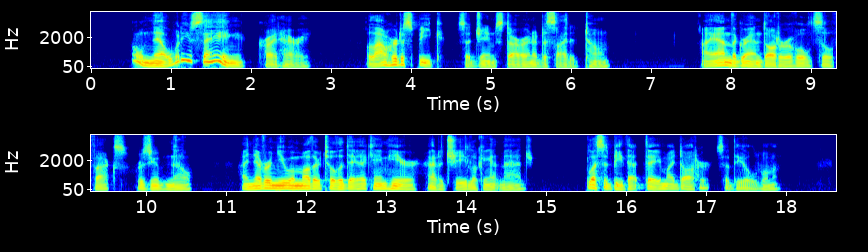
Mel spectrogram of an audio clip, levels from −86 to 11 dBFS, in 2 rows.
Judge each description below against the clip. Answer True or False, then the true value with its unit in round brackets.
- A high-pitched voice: False (80 Hz)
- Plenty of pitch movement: False (3.8 semitones)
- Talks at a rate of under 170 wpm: False (175 wpm)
